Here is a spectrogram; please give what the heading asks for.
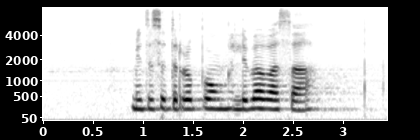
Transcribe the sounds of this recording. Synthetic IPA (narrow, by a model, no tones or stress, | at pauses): mɪt͡sʼɪsɪtʼɪropʼoŋ̩lɪbaβasa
